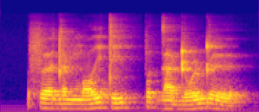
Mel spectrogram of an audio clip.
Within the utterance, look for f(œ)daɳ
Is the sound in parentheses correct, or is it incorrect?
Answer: correct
